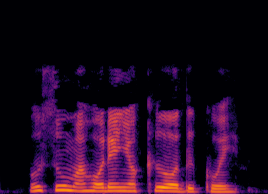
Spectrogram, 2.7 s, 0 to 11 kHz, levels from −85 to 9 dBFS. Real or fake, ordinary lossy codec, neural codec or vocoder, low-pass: fake; MP3, 48 kbps; codec, 16 kHz, 4 kbps, FreqCodec, larger model; 7.2 kHz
